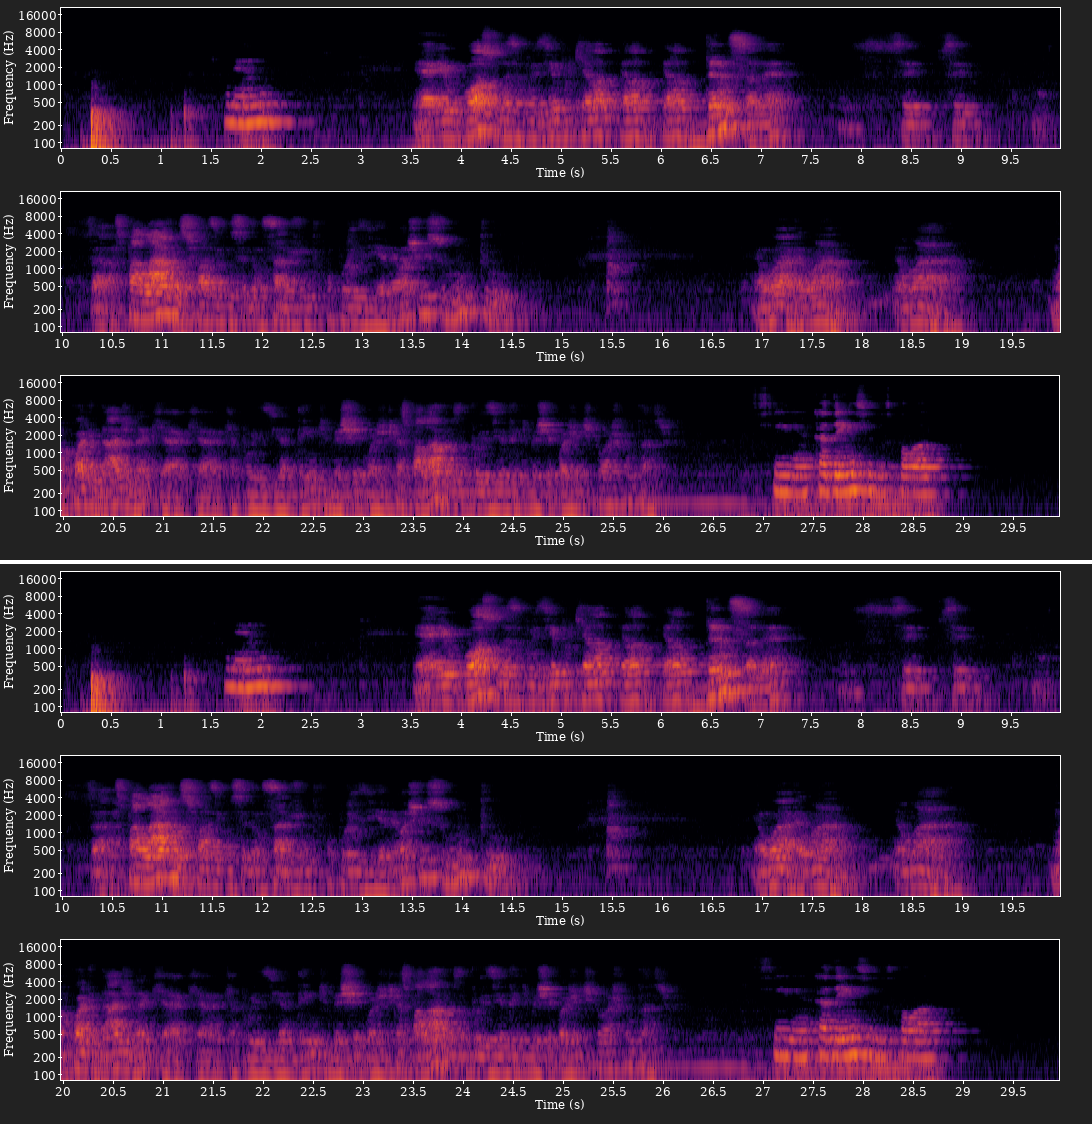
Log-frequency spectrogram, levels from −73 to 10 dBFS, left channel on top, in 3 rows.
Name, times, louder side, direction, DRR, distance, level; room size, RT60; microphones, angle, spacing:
voice 1, 1.6-2.1 27.1-28.7, left 2 dB, 30° left, 2 dB, 0.4 m, -26 dB
voice 2, 3.5-7.2 8.3-9.1 10.3-12.5 12.8-14.4 15.4-15.6 16.9-17.8 18.3-18.9 19.9-21.5 21.8-25.9, equal, 15° left, -8 dB, 0.9 m, -31 dB
2.7 x 2.1 x 3.9 m, 0.71 s
head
